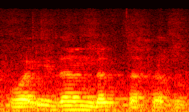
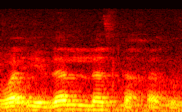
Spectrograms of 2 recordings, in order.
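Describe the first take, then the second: First: The n sound is pronounced before the l. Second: The n sound merges into a doubled l. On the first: The speaker calls it wrong. "هلا أنت عم تقول وإذا لاتخذ، هيك عم تقول" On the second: The speaker calls it right. "فما منعود نلفظ التنوين، ننتقل من الألف للام المشددة"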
